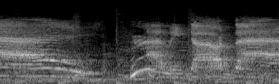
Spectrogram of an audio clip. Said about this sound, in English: Fucking possessed toddler.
